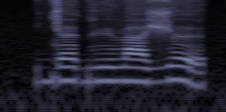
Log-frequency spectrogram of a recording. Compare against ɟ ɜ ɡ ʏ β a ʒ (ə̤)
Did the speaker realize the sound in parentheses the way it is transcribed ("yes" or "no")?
no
